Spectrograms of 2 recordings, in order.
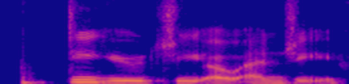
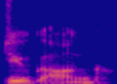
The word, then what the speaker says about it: dugong: the u sound is spelled the u and u sound is spelled with the u um and so then we get the correct spelling that most people have guessed which is d-u-g-o-n-g for dugong or dugong all right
